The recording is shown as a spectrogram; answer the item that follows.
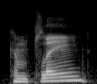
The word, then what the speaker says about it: complain: So complain and complaint, both of them the stress on the second syllable.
